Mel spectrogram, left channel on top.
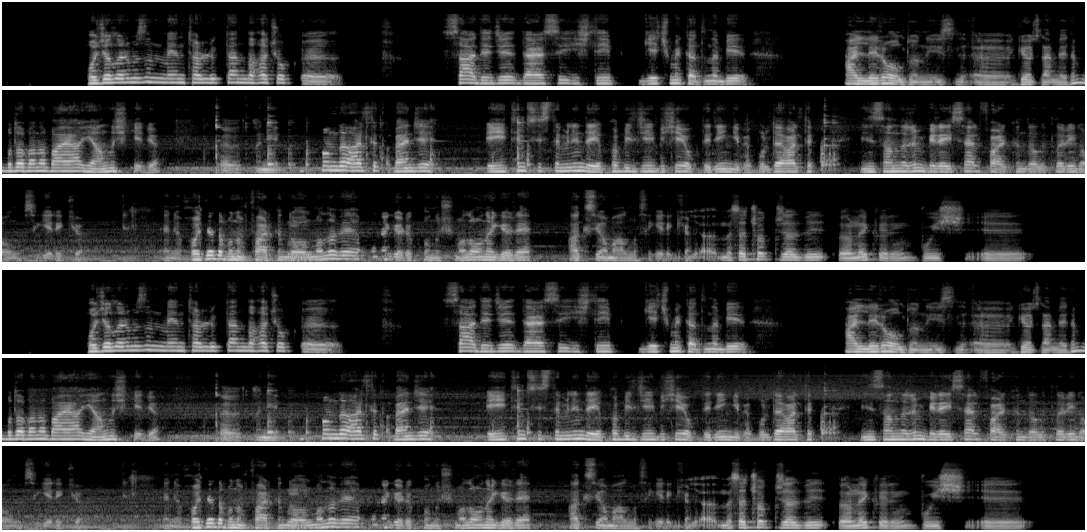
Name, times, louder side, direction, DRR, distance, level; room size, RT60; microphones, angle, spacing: voice 1, 0.9-3.4 3.8-3.9 4.4-7.7 8.4-12.6 13.4-13.7 14.0-15.2 15.7-22.5 23.2-27.0 27.3-28.6, equal, 5° left, 0.6 m, -21 dB
sound 1, 11.1-28.6, right 2 dB, 85° right, 1.4 m, -38 dB
Chink clink, 12.4-15.3 15.7-16.8 17.1-21.2, left 1 dB, 20° left, 7.7 m, -34 dB
voice 2, 24.5-24.8 28.4-31.9, right 1 dB, 25° right, 1.0 m, -24 dB
head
